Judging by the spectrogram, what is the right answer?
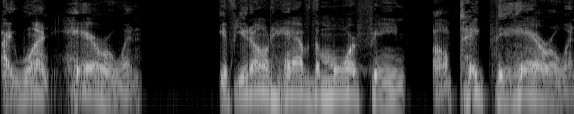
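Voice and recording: A man puts on a character voice in a Philadelphia accent, medium in pitch with big pitch swings, vocal fry, and a slightly husky edge, at a slow pace. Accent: put-on Philadelphia American.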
